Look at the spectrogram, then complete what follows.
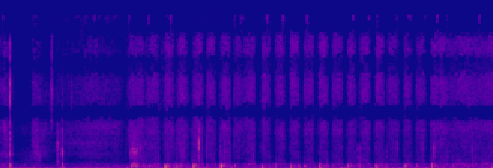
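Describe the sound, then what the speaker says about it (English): Hands rubbing down a page of a paper bag mini junk journal, a close, steady scraping and brushing that repeats in short strokes with no talking. "Give that a good rub."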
